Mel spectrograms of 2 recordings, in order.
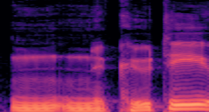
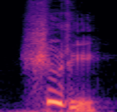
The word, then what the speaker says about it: Ncuti: that matter um so I I was saying NTI or NTI cuz that's what it looks like cuz it's ncuti but that's apparently pronounced shoy and I I think we shoy call people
